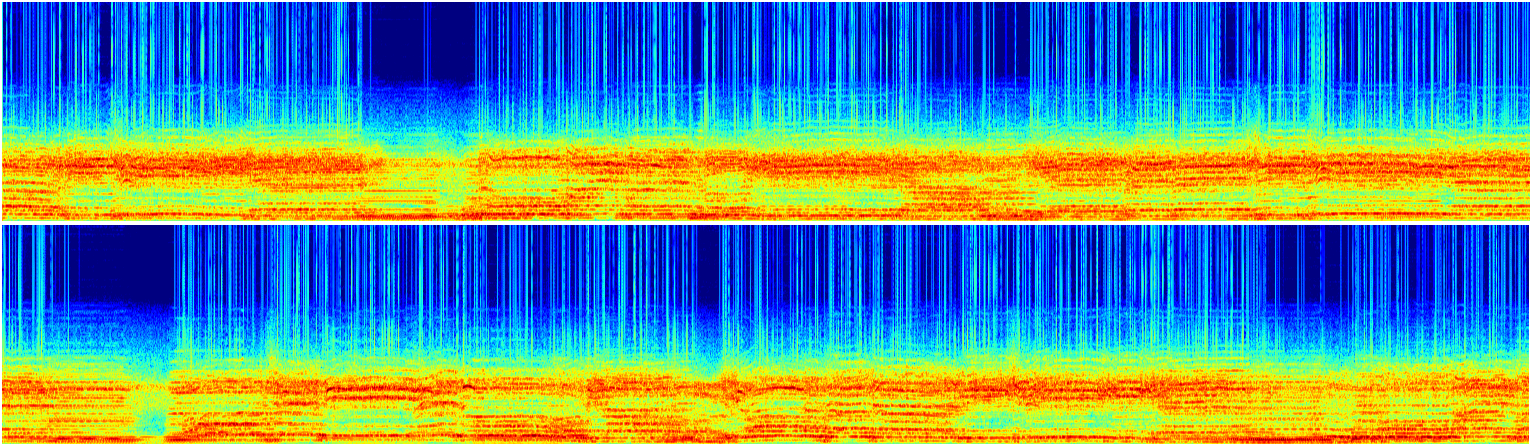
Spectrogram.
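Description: A small mixed group of women's and men's voices singing a hymn in unison, accompanied by a piano accordion. The singing is continuous, with one short break between phrases about seventeen seconds in.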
